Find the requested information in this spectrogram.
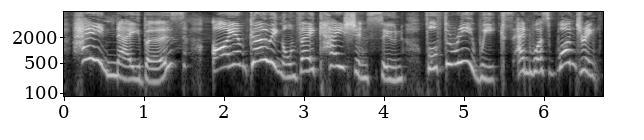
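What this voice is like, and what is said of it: Put-on British accent. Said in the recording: “Should I read it in a British accent”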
